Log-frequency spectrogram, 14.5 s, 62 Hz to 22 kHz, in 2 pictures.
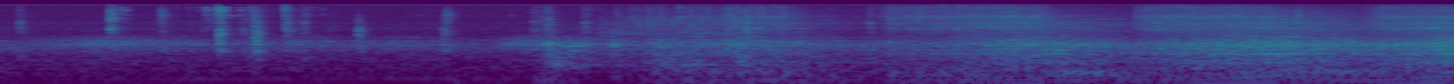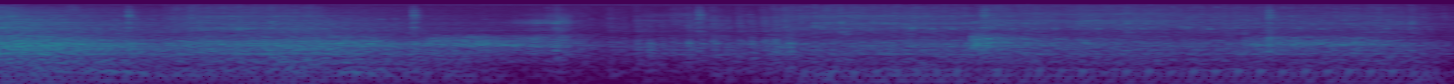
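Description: Air-cooled flat-four engine of a 1970s VW Type 2 camper van: a few sharp clicks at first, then the engine starts about three seconds in and runs, getting louder through the middle as the van drives up.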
